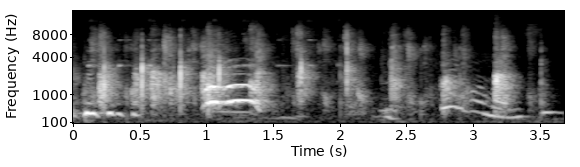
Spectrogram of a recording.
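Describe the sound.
A crowd of people clapping steadily for a few seconds, with whoops and excited voices rising over the applause.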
